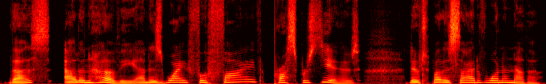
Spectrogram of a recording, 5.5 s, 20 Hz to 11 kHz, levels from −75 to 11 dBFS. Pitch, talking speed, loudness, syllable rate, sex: 220 Hz, 185 wpm, -18 LUFS, 5.2 syllables/s, female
